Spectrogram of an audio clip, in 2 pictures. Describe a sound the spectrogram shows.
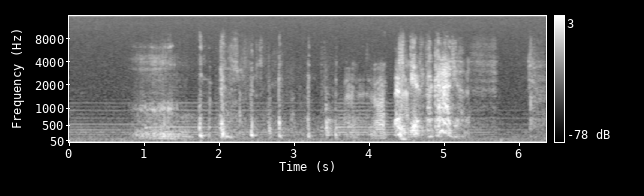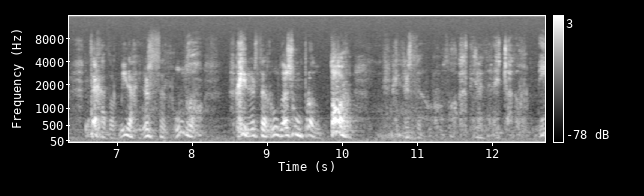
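A young man speaks urgently, close by.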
